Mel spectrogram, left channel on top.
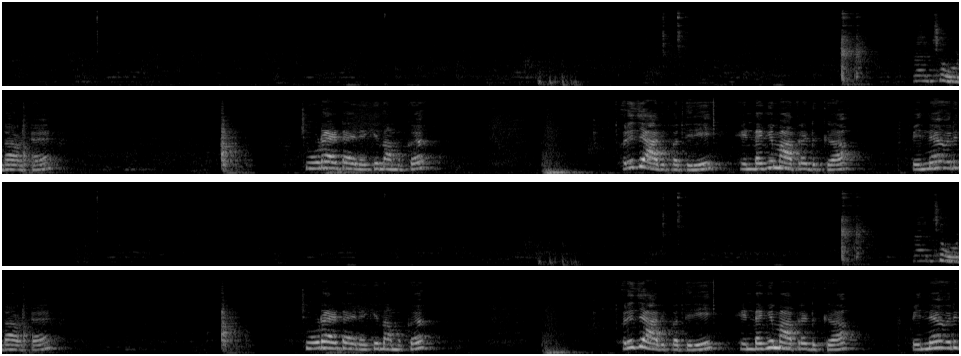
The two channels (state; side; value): normal; both; correlation 0.06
